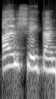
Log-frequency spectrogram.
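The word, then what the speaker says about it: الشيطان: Because it's al-shaitan, there's two sukuns next to each other. Yeah, that's right. Okay, and because the lam is silent because it's a sun letter.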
